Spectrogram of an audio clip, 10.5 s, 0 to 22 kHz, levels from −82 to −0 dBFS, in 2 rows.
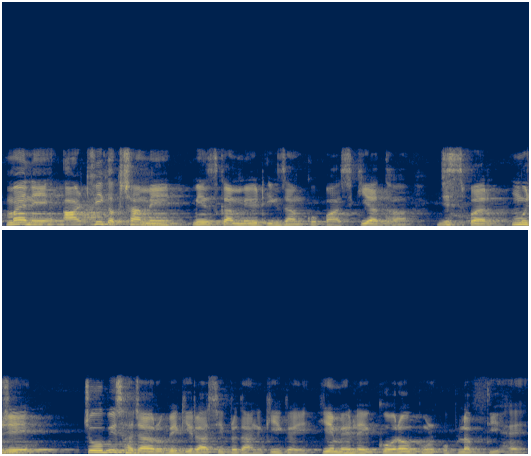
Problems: none marked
